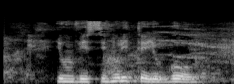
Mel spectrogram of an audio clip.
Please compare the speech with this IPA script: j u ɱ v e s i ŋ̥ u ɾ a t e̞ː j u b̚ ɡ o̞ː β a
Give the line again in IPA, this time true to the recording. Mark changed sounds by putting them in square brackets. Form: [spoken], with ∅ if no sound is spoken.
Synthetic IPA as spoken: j [uː] ɱ v [i] s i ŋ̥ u ɾ [i] t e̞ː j u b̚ ɡ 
